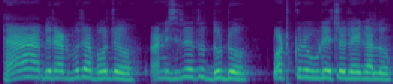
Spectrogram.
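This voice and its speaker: A woman's voice: high voice, steady tone, racing, natural voice. A woman playing a bossy, grumbling crook who runs a begging racket in a comic cartoon, scolding and sarcastic.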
